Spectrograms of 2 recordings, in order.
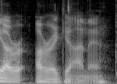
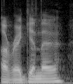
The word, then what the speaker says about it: oregano: of orig I mean in Down Under World we say oregana I know some people say oregano but uh down on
